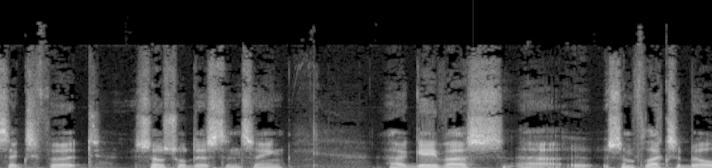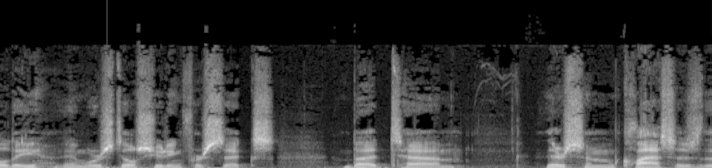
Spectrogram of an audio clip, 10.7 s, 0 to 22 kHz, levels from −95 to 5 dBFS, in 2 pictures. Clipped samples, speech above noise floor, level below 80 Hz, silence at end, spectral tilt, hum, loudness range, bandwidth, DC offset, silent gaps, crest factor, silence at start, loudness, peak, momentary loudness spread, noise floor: under 0.1%; 28 dB; -42 dBFS; 0 s; -2.5 dB/octave; none; 3 LU; 18 kHz; under 0.1%; none; 20 dB; 0 s; -16 LUFS; 0 dBFS; 12 LU; -47 dBFS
